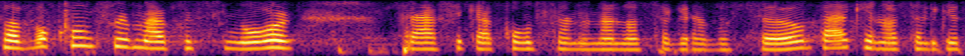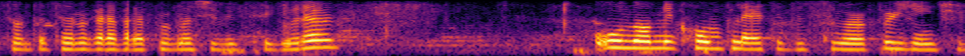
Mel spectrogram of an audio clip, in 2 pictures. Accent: Presidente Prudente, São Paulo, Brazil; Eu sou de Presidente Prudente

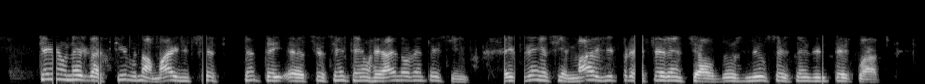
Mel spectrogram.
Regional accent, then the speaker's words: Mato Grosso do Sul, Brazil; porque eu sou do estado aqui de Mato Grosso, né? Do Sul.

